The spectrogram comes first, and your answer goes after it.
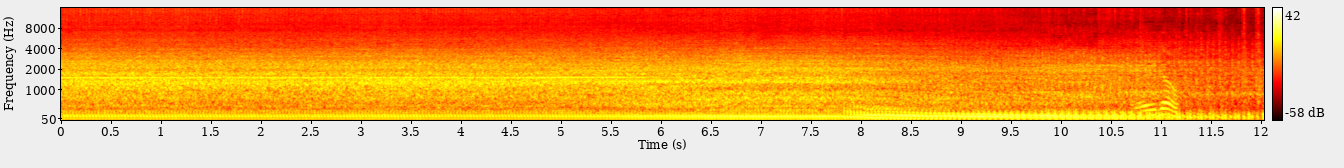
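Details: Honda generator engine possibly left unused for a couple of years, started without choke: it runs smooth and even at steady speed, then the pitch shifts cleanly as the governor settles. Sounds healthy.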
